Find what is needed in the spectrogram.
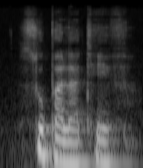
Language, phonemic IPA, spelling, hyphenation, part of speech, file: German, /ˈzuːpɐlatiːf/, Superlativ, Su‧per‧la‧tiv, noun, De-Superlativ.wav
- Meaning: superlative degree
